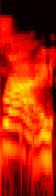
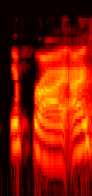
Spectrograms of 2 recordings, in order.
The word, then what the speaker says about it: Frey: pronounced my name correctly it's fry correct it's fry I even say it like I do phonetically like on my Instagram and stuff like like Fry like french fry I guess um but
